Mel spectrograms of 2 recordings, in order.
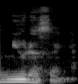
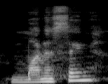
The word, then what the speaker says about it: Munising: is munising m-u-n-i-s-i-n-g munising i can see people saying monising because if the u made like the the soft u sound could be monising but people would butcher they'd be like monsing all of that was like monsing i'm like well no it's like there's another eye in there foul mouth is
